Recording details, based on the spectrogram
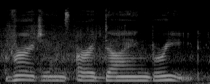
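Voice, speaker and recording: An actress playing a poised young sorceress in a video game, wry and dryly teasing. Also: female voice, fairly low pitch, little pitch movement, slow pace. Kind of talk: video game cutscene acting. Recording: game dialogue over clear water noise.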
